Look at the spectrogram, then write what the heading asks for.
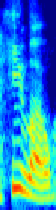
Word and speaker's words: Hilo: Hilo.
